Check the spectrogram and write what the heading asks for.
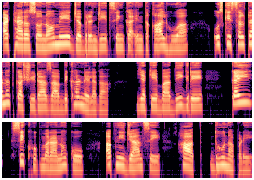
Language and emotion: Urdu, neutral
